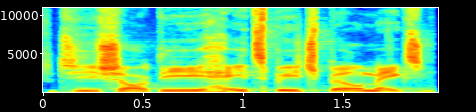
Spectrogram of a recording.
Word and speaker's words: Taoiseach: Taoiseach.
